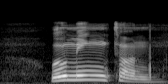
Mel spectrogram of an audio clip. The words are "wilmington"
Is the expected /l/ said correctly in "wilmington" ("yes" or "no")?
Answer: no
